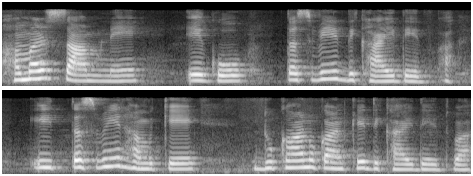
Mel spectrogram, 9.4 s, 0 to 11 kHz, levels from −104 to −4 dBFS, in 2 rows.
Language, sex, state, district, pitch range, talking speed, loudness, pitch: Bhojpuri, female, Bihar, East Champaran, 210-260 Hz, 100 wpm, -18 LUFS, 225 Hz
